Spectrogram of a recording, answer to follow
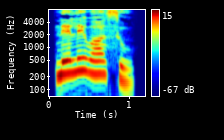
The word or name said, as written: ನೆಲವಾಸು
